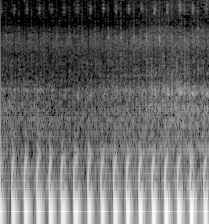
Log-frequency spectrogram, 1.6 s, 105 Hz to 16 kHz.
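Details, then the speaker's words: Scooter 139QMB engine rebuilt with an AliExpress 44mm stroker crank and SA88 52mm big bore kit with big valve head, first fire-up with a carb that had sat a while; slow, even single-cylinder chuffs, steady super-low idle, healthy. "And she sounds good. She sounds good. She's idling super low, but nothing wrong with a low idle, right?"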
